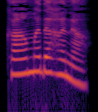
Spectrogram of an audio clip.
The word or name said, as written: ಕಾಮದಹನ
